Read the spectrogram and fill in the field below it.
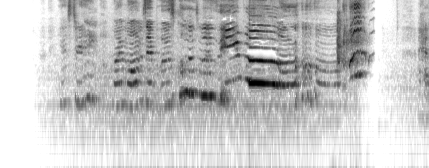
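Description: A young girl speaks expressively close by.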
